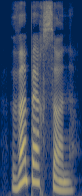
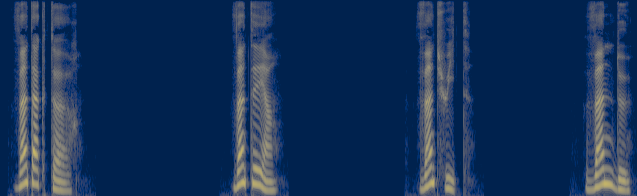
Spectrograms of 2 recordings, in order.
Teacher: The final consonant of 20 is silent when it stands alone or before a noun beginning with a consonant. When vingt precedes a noun beginning with a vowel sound and when it is combined with another number, the T is pronounced. · Shown in: second take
